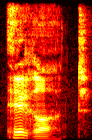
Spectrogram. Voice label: "airrate", patois jura

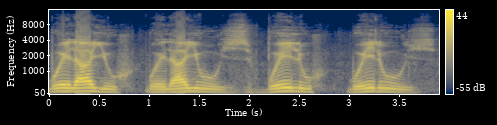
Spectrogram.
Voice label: "boelayou", patois jura

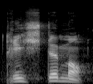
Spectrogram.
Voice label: "trichtement", patois jura

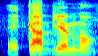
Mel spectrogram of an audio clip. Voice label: "aicabyement", patois jura

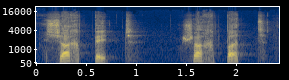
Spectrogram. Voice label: "charpette", patois jura

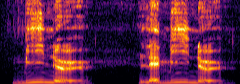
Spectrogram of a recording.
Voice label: "mieneut", patois jura

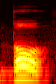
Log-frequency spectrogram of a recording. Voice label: "bos", patois jura

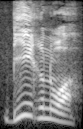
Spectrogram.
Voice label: "biernois", patois jura

